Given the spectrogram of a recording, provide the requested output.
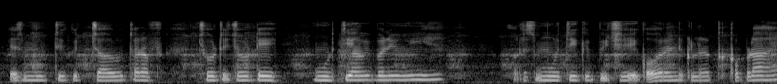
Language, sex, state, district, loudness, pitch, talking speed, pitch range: Hindi, female, Bihar, Purnia, -25 LUFS, 195 Hz, 170 wpm, 190-200 Hz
